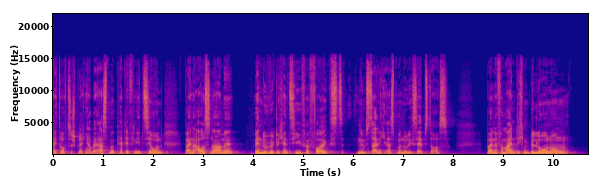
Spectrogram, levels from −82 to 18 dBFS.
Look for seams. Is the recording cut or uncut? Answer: uncut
